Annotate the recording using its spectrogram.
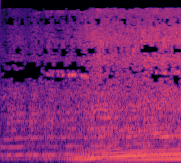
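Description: Small van's engine revving up: its pitch rises and the sound grows louder about a second in, then holds at the higher speed.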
